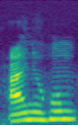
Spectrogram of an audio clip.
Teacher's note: نون ساکن کے بعد دیکھیں حروف حلقی میں سے ہا آ گیا، اظہار کریں گے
